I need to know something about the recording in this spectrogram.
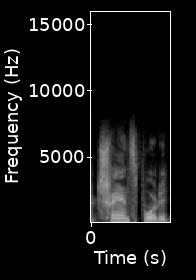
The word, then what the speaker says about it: transported: word transported right here the stress is at the very beginning okay so the illegal goods are transported to Europe the illegal goods are transported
